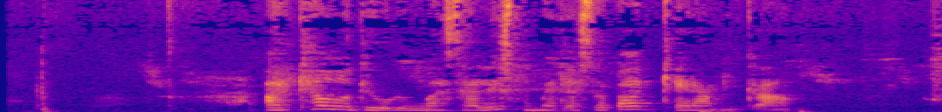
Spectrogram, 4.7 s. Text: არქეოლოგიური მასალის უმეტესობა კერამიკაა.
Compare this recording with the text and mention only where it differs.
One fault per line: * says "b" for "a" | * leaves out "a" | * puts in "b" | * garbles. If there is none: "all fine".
all fine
